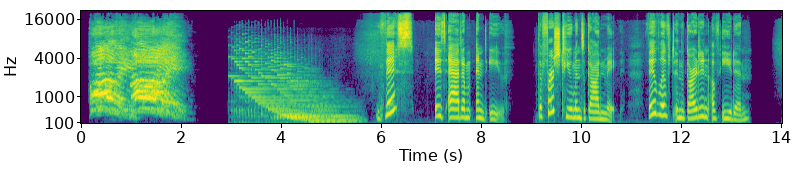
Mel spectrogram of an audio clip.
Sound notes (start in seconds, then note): 2.9 harp music; 6.1 voiceover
